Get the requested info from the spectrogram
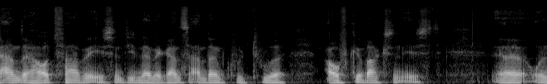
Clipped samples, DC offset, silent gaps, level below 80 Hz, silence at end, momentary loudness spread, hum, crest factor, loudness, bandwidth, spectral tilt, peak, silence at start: under 0.1%; under 0.1%; none; -46 dBFS; 0 s; 11 LU; none; 18 dB; -25 LUFS; 16 kHz; -8 dB/octave; -6 dBFS; 0 s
